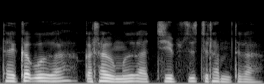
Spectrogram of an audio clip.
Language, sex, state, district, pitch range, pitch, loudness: Wancho, male, Arunachal Pradesh, Longding, 130-150 Hz, 140 Hz, -15 LUFS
